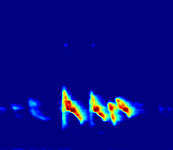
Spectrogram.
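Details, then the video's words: Bustomi white-eye singing vigorously, used as a lure so other white-eyes open their beaks and join in: a faint high twitter, then three loud, very high, descending slurred whistles in quick succession, with a soft trailing note. "Burung Pleci Bustomi Gacor || Pancingan Pleci Biar Cepat Nembak"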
